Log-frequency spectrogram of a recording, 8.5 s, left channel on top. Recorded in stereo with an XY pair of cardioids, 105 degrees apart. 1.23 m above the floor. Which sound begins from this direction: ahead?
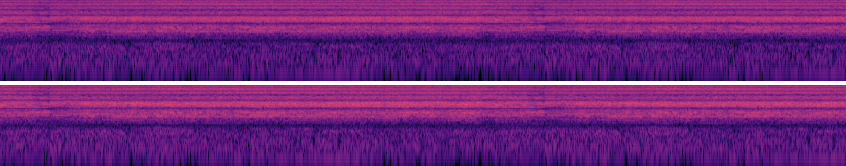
A machine running, at 0.0 s.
